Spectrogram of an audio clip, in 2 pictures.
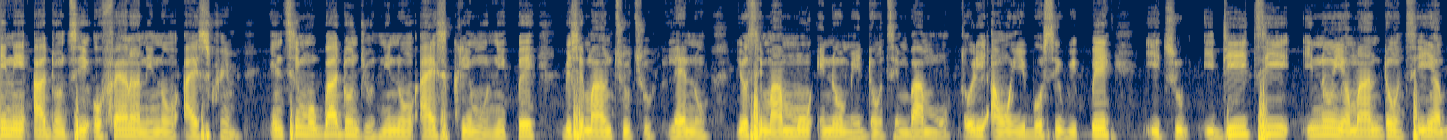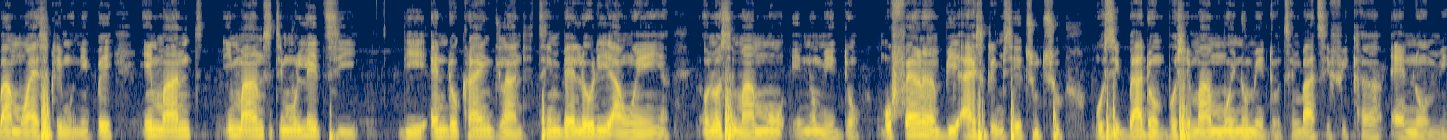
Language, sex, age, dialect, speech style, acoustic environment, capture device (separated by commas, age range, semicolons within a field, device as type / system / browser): Yoruba, male, 25-34, Nigeria - Lagos Yoruba, focused, appliances; silence, mobile / Linux / Chrome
